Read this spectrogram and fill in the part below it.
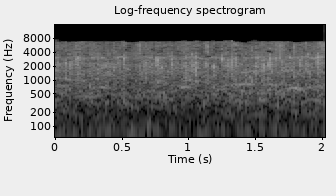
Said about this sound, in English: I believe this will be the pitching change. And I think Hardy's going to get a nice hand here from this crowd.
